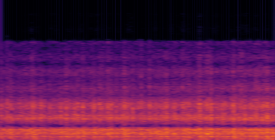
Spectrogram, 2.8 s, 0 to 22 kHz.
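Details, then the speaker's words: Peugeot 206 petrol engine idling very roughly with an uneven, shaky misfiring beat, a hose visibly vibrating; noises also near the belt, with oil leaking onto the alternator, apparently from the power-steering pump. "A princípio parece ó olha como que a mangueira vibra ó você vê que o motor tá com funcionamento horrível"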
